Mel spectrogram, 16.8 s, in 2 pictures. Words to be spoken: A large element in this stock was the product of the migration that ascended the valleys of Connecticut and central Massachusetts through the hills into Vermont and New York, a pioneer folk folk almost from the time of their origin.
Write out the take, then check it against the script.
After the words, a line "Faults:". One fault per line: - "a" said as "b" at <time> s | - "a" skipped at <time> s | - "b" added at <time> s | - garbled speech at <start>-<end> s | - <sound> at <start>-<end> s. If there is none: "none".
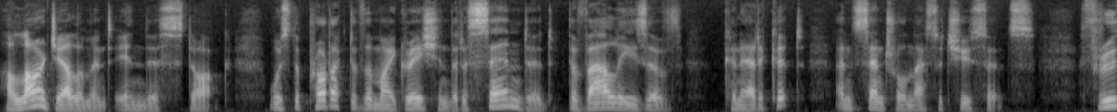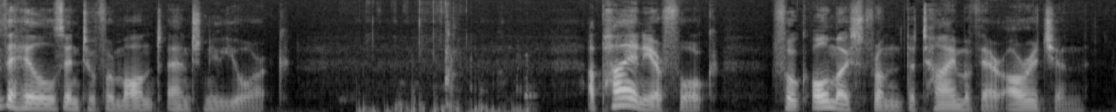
A large element in this stock was the product of the migration that ascended the valleys of Connecticut and central Massachusetts through the hills into Vermont and New York, a pioneer folk folk almost from the time of their origin.
Faults:
- cough at 10.9-12.5 s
